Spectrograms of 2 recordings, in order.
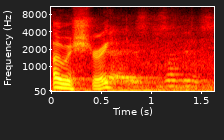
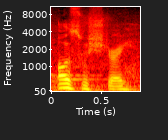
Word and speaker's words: Oswestry: station to oswestry which Brandon thought was pronounced oh history but it's oswestry Oz as in like short for Australia Oz or Wizard of Oz Oz were Street so yeah that's how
